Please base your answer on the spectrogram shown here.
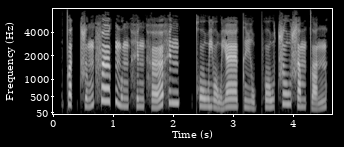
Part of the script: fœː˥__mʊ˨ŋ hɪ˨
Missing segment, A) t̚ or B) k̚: B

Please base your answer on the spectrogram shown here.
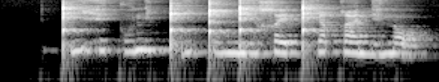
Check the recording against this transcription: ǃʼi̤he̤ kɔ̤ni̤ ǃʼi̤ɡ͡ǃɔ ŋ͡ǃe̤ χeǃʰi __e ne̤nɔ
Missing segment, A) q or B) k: A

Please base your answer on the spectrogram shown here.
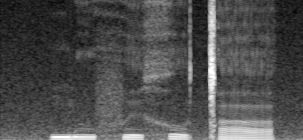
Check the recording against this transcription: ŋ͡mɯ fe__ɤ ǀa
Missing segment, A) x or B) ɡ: A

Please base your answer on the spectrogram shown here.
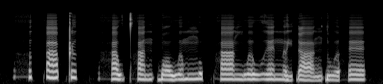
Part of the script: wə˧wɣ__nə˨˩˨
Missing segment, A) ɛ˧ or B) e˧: A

